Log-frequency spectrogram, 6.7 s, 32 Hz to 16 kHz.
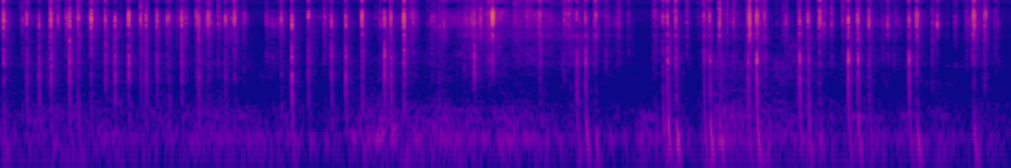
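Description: Long nails tap and scratch the front and edge of a small, flat, printed cardboard box holding an unopened 100g Lindt Swiss Classic dark chocolate bar. Rapid, dry clicks mix with scratchy, papery crinkling, mostly bright and high, with a faint low thump under some taps. Each tap stops almost instantly with no ring.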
